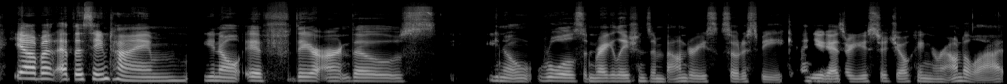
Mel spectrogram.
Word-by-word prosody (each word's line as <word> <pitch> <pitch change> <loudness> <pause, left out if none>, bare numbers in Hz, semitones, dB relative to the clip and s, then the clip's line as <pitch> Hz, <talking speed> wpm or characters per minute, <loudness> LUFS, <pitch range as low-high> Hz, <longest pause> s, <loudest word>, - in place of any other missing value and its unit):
Yeah, 275 -1 +11
but 265 -1 +6
at 240 0 +4
the 230 0 +5
same 240 +1 +5
time, 175 -6 +1
you 185 -1 -6
know, 165 -3 0
if 175 -2 -1
there 175 -2 +3
aren't 160 -1 +1
those, 150 -3 -4
y - - -30 0.3
you 180 -3 -11
know, 145 -2 -7
rules 165 -4 -4
and 150 +1 -9
regulations 150 0 -1
and 135 0 -9
boundaries, 135 -1 -6
s - - -10
so 135 - -4
to 135 - -8
speak, 115 -4 -7
and 160 -2 -8
you 150 -1 +3
guys 130 +1 +2
are 140 - 0
used 140 +2 -4
to 150 - -7
joking 135 0 -7
around 130 +6 -4
a - - -2
lot, - - -6
155 Hz, 205 wpm, -25 LUFS, 145-175 Hz, 0.3 s, Yeah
